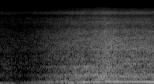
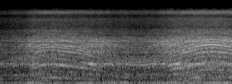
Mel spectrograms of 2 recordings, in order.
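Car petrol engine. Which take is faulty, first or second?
second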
